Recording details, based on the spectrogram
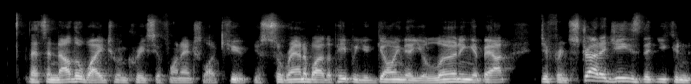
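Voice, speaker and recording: Over a quiet background, a man with an Australian accent speaks at a medium pitch. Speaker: real estate investor, podcast host. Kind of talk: interview conversation.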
